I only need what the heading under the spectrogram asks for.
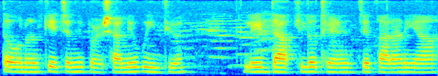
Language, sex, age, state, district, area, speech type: Sindhi, female, 18-30, Rajasthan, Ajmer, urban, spontaneous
